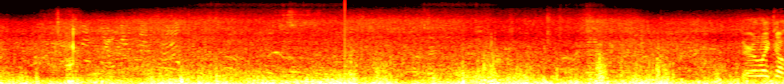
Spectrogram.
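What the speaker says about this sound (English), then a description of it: "It is so windy." Strong wind buffets the microphone continuously, a loud roaring rumble that never lets up, on the coast at Porto de Galinhas, Brazil.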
